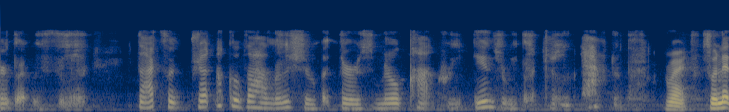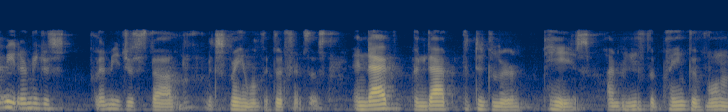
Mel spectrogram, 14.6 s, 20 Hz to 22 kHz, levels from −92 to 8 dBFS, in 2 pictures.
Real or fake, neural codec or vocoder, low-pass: fake; autoencoder, 22.05 kHz, a latent of 192 numbers a frame, VITS, trained on one speaker; 7.2 kHz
